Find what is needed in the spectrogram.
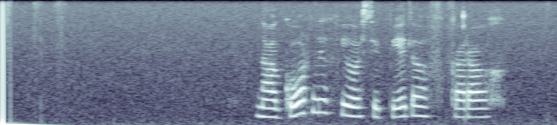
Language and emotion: Russian, neutral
